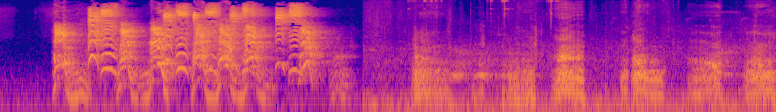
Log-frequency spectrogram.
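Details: Puppy giving a rapid run of high, tonal yips, about three per second, each rising then falling, for three seconds. A rougher, noisier stretch with scattered fainter barks follows.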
